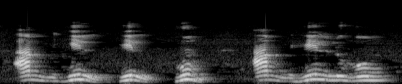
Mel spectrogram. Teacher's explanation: মিম সাকিনের পরে হা এটা মিম সাকিনের ইজহার স্পষ্ট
